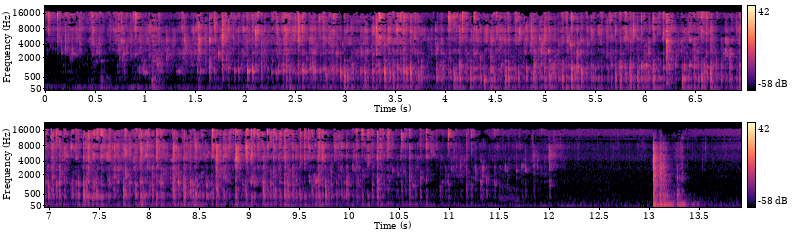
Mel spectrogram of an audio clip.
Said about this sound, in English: I'm actually going to make a normal cup of tea and it's already brewed, so you're going to hear me pour it out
